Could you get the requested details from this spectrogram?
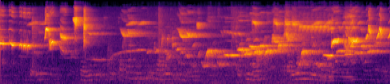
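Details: An orange-headed thrush delivers a crystal-toned lure song to set off other birds: energetic, fast-changing medley of sharp high whistles, buzzy slurs and chattering notes, almost continuous after a short pause.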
